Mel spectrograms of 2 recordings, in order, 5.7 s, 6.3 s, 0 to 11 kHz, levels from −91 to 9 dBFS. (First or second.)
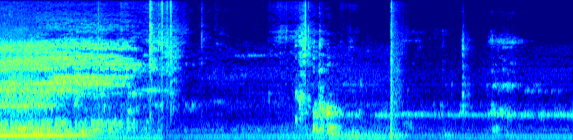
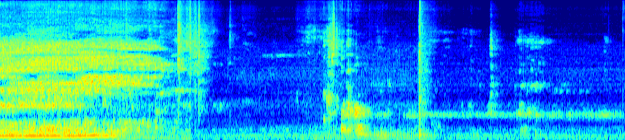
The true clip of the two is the first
